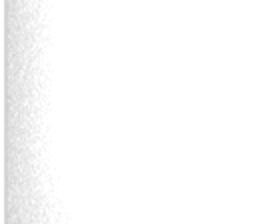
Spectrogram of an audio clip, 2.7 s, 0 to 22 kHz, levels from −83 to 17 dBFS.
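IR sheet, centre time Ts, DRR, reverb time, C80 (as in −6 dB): 19 ms, 9.5 dB, 2.4 s, 11.5 dB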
